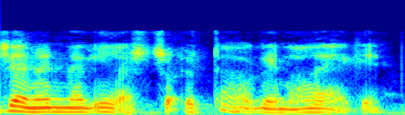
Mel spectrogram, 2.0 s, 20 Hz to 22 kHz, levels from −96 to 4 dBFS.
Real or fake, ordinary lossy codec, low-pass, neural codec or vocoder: fake; MP3, 96 kbps; 7.2 kHz; codec, 16 kHz, 2 kbps, FreqCodec, larger model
